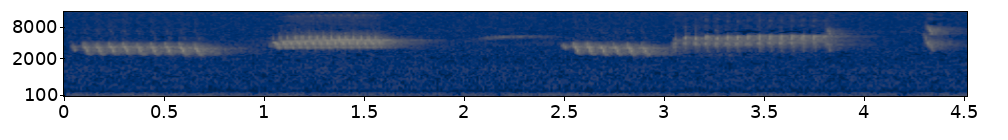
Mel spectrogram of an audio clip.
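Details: European greenfinch from Córdoba: high, dry buzzy trills alternating with a longer wheezy drawn note, repeated in quick succession over faint low background hum.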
